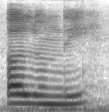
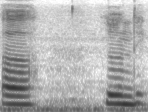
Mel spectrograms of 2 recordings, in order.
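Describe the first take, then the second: First: The two words run together without a break. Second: There is a break between the two words. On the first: The speaker calls it right. "You actually say it like this, ... You do not give a space while you speak" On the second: The speaker calls it wrong. "you don't say it like this"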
